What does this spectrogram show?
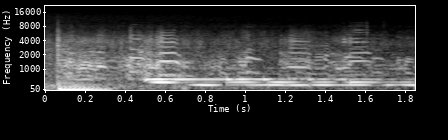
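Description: Geese honk loudly, a quick run of nasal, overlapping calls repeating over a couple of seconds, with no voices.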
